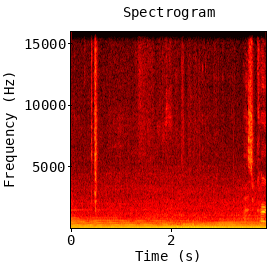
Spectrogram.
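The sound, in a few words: two-stroke car engine revving, sounding like a dirt bike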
